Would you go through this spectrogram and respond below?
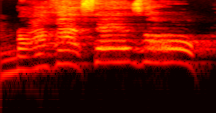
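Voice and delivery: high-pitched mock parental yell; grito de regaño. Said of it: "uno lo primero que hace es gritar". (grito agudo imitando a un padre que regaña)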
